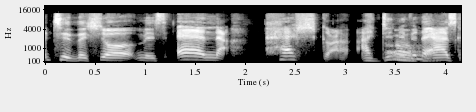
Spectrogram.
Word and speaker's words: Peshka: Welcome to the show, Miss Ann Peshka. I didn't even ask how we pronounce it.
